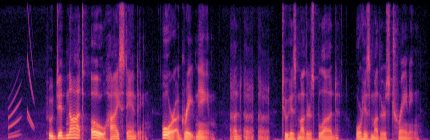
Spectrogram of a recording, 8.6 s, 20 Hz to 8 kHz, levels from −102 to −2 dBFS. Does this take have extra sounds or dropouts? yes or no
yes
